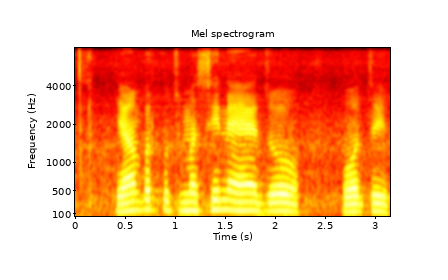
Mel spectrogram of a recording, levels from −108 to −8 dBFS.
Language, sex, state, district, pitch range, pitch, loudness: Hindi, female, Rajasthan, Bikaner, 140-155 Hz, 150 Hz, -16 LUFS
